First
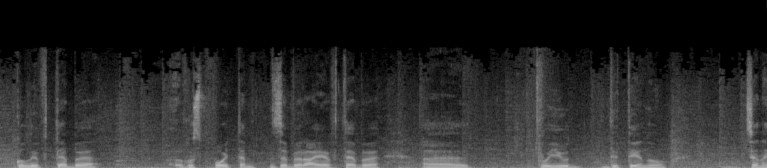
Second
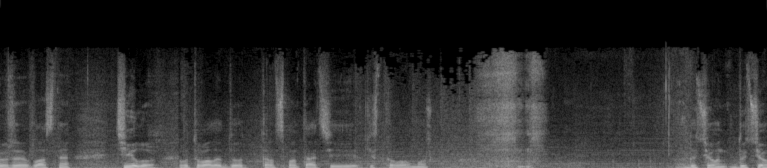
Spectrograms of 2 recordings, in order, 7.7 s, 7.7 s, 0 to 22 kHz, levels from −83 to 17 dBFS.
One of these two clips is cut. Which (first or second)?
second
